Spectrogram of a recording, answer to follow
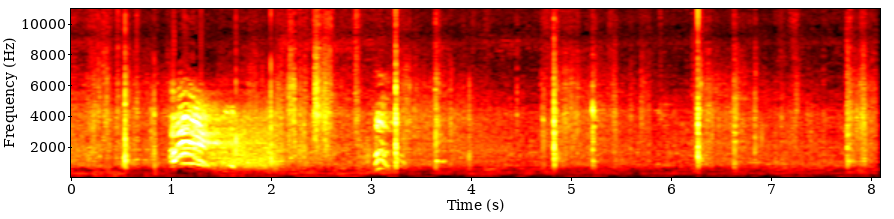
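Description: Badminton rally in an arena: sharp racket hits on the shuttlecock and shoes squeaking on the court floor, with a loud burst of squeaks about a second in and another near three seconds, over a steady crowd hubbub.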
